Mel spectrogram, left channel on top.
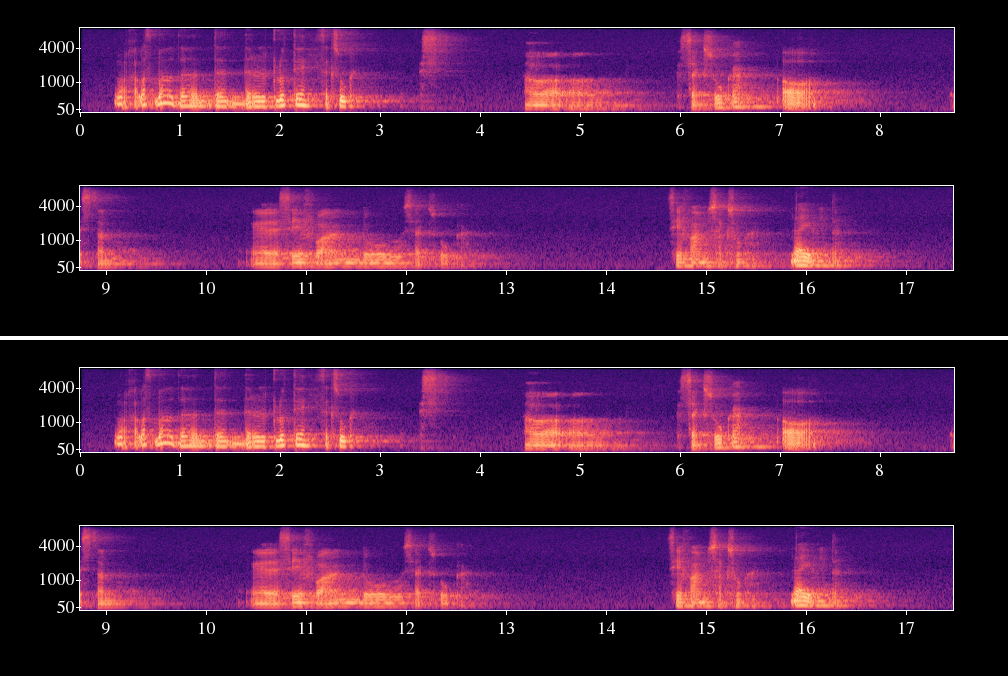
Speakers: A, in the centre; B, on the right.
A: ما خلاص بقى ده ده ده الكلود تاني سكسوكة
B: اس- اه اه ساكسوكا
A: اه
B: استنى آه سيف وعنده ساكسوكا سيف وعنده ساكسوكا
A: أيوه
B: مين ده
